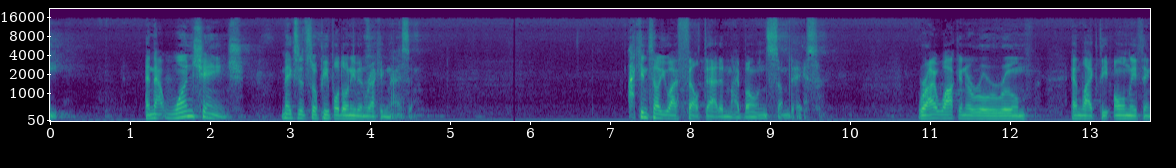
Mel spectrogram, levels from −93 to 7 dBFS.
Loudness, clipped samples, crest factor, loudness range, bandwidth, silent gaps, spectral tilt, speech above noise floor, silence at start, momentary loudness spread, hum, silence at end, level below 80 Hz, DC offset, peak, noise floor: -30 LUFS; under 0.1%; 24 dB; 5 LU; 15.5 kHz; none; -3.5 dB/octave; 27 dB; 0 s; 11 LU; none; 0 s; -66 dBFS; under 0.1%; -8 dBFS; -57 dBFS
